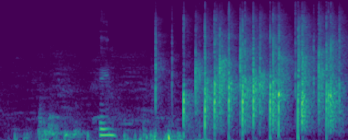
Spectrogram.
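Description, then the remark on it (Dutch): A voice talks briefly, then loud applause breaks out as a head coach takes a seat at the table: a few people clapping in a quick, steady stream of sharp claps that carries on to the end. “Ja, en onder luid applaus is aangeschoven hier aan de podcasttafel hoofdtrainer”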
